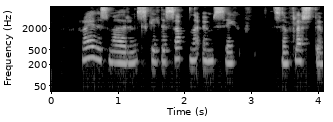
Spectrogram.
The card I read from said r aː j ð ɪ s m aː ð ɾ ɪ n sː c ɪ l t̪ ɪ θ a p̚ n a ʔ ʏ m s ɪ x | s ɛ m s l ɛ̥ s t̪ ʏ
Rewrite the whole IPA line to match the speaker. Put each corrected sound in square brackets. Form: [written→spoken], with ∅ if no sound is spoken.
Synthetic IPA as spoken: r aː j ð ɪ s m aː ð ɾ ɪ n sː c ɪ l t̪ ɪ [θ→s] a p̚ n a ʔ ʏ m s ɪ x | s ɛ m [s→f] l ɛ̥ s t̪ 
